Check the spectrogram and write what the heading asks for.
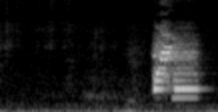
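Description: A toy cash register's electronic beep as an item is scanned: one loud, short tone about one and a half seconds in, after near quiet.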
